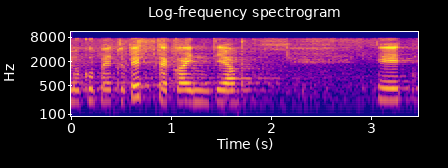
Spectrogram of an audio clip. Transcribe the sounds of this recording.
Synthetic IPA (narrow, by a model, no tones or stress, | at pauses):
lukupe̞ːt̪ːˑud̪̥e̞t̪ːekɑnʲd̪̥jɑ | et̪ˑː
